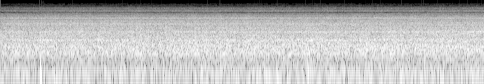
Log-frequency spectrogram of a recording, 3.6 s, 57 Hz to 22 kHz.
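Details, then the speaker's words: '68 Oldsmobile started with gas poured down the carburetor: catches and runs with a steady rough roar, almost running on its own, choke apparently working; fuel delivery suspect. "Sound like she's running on her own there. >> Almost. Huh. She was close."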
